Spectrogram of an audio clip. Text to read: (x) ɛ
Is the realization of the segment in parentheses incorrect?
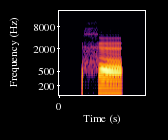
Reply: no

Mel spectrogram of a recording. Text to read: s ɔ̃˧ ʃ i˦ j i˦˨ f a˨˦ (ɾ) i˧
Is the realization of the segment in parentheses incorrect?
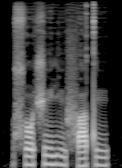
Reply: yes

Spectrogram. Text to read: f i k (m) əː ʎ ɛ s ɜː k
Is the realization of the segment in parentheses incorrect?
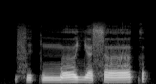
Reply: yes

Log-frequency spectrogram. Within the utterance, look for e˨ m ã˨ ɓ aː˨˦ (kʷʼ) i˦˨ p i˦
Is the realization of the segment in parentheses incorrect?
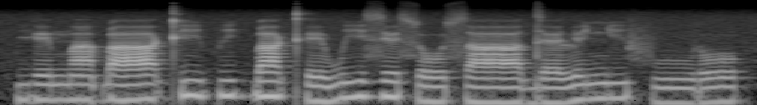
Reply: yes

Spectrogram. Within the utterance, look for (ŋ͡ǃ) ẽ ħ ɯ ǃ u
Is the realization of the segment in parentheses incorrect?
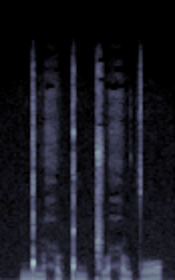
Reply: no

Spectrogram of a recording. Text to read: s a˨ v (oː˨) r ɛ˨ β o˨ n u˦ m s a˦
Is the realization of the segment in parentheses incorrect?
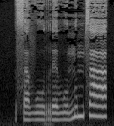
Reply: no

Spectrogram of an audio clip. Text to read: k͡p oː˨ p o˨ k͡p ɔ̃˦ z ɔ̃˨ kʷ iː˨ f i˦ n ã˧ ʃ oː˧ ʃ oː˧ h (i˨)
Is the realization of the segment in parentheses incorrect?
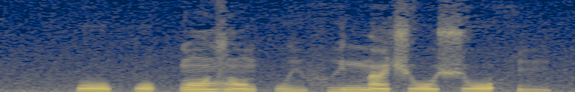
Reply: no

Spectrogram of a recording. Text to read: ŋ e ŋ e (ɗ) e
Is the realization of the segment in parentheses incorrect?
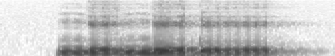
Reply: no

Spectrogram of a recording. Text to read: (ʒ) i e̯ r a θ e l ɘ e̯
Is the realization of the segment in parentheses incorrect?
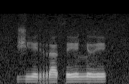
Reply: no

